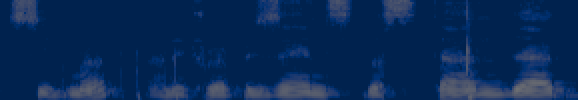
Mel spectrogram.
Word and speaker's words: sigma: standard deviation sigma subscript x and this is pronounced sigma it is pronounced sigma and it represents the standard deviation of a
